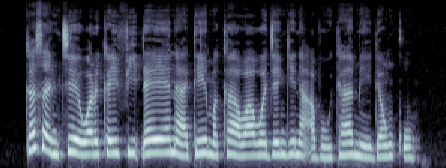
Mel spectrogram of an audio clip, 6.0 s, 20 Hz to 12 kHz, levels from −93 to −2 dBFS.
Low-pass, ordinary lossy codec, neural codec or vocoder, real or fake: none; none; none; real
